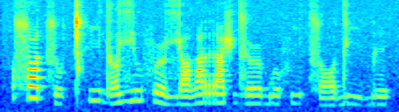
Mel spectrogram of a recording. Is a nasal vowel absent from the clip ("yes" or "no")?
yes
